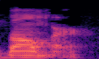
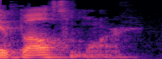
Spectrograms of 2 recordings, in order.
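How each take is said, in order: First: "Balmer" squeezed to two syllables, no t; local Balmer. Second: "Baltimore" with all three syllables; full Baltimore. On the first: Speaker quoting how locals say the city, clipped-down Balmer. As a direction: swallow the middle of Baltimore into "Balmer". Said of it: "rather than saying Balmer". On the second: Speaker contrasting own way with the local one, full Baltimore. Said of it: "I say Baltimore rather than saying Balmer". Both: Shown as a demonstration.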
